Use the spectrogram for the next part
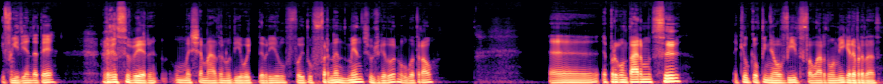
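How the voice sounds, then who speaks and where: A man speaks on a podcast in a fairly low voice. He tells his story in a casual, reflective way that wanders and often restarts mid-sentence. The recording is dry and close, with no room sound. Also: steady tone, normal speed, mellow, no room sound. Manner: reflective, meandering, frequent restarts. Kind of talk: casual spoken recollection.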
